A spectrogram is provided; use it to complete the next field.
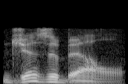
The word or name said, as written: Jezebel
